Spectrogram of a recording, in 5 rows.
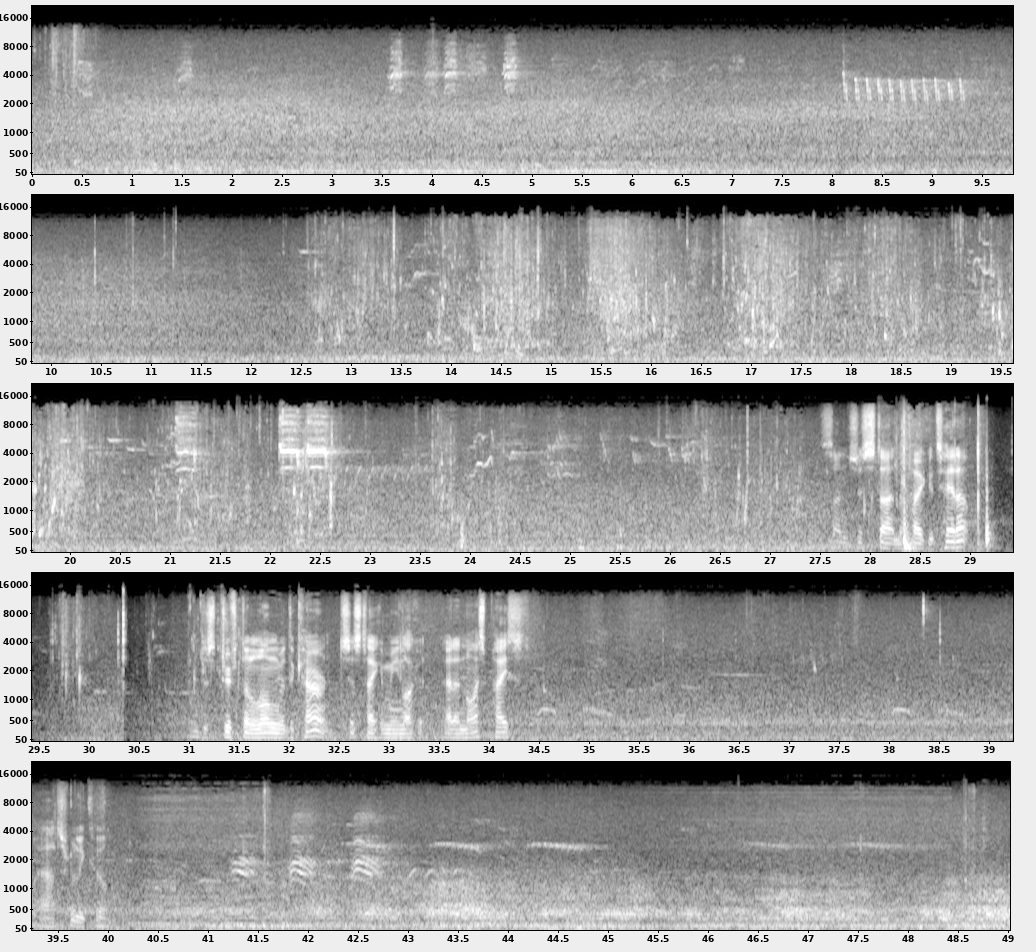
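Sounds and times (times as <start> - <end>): steady background hum: 11.7 - 43.2
birds calling and chirping: 12.4 - 44.8
bird trill: 19.2 - 26.3.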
